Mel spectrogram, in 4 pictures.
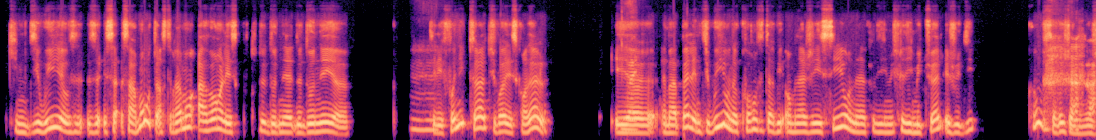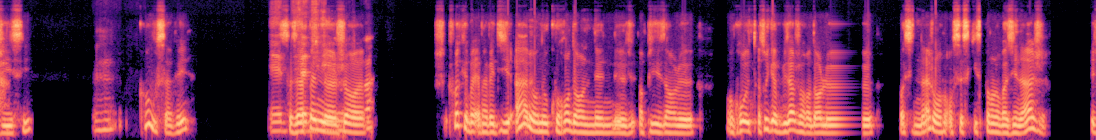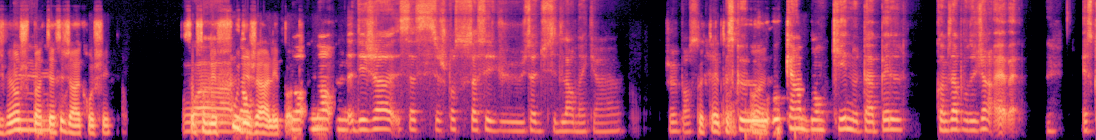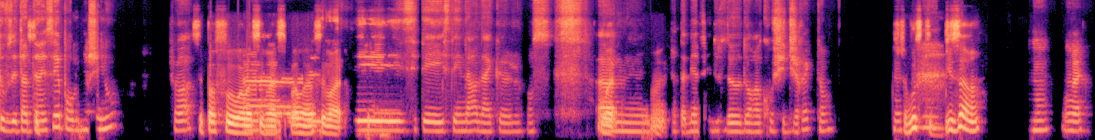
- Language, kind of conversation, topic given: French, unstructured, Comment réagis-tu aux scandales liés à l’utilisation des données personnelles ?
- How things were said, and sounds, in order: tapping; static; laugh; other background noise; distorted speech; unintelligible speech; stressed: "fou"; chuckle; stressed: "bizarre"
